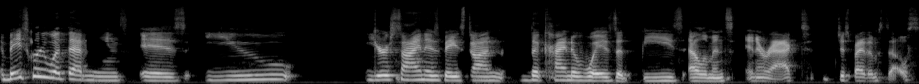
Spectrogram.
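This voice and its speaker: Here a woman uses a normal speaking voice at a medium pitch with ordinary pitch variation. Her pace is fairly slow, on a very clean recording with a silent background. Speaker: podcast host. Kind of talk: casual chat.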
